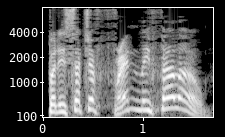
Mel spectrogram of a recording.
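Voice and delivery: high-pitched joking protest; lifted, exclaiming woman's voice; mock-earnest cry. A narrator's reading. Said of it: "Mymara cries".

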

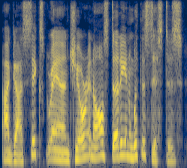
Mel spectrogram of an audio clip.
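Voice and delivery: put-on high-pitched old-timer boasting; proud old man. A narrator's reading. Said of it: "the old man said".

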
